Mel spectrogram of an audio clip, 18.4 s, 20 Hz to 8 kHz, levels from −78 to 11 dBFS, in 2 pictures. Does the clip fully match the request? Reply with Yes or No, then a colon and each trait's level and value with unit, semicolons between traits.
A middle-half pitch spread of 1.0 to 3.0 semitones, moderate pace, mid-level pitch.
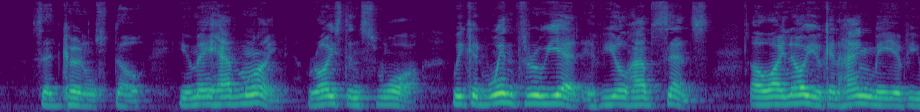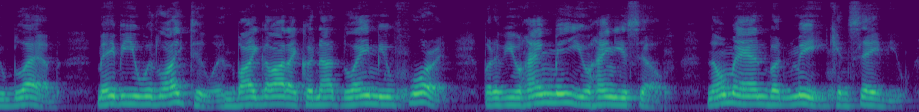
Yes: narrow, 2.5 semitones; average, 190 wpm; medium, 155 Hz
